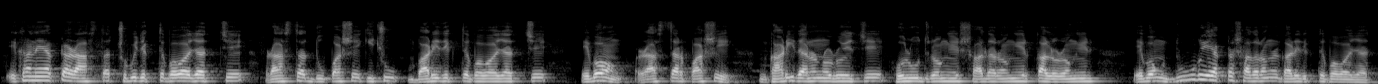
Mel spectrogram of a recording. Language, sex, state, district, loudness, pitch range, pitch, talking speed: Bengali, male, West Bengal, North 24 Parganas, -18 LUFS, 135-155 Hz, 145 Hz, 150 wpm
